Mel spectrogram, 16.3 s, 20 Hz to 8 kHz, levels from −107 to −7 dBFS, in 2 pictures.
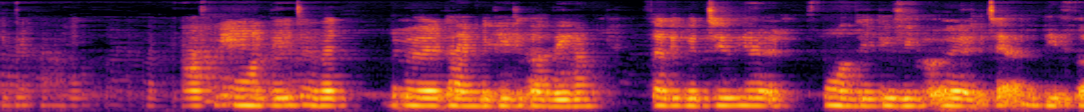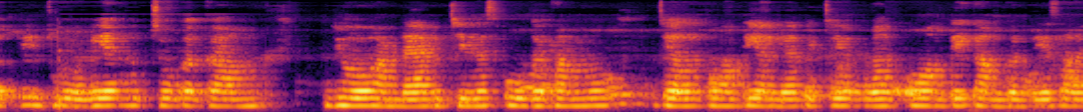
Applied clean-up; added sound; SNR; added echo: neural mask model DeepFilterNet 3.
